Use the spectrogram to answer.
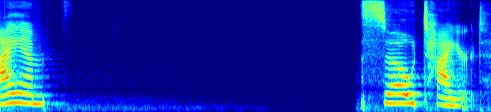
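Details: Stuttering block demonstrated by a speech-language pathologist, in which no voice or sound comes out and the mouth cannot move to continue speaking; stuttering block (demonstration).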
